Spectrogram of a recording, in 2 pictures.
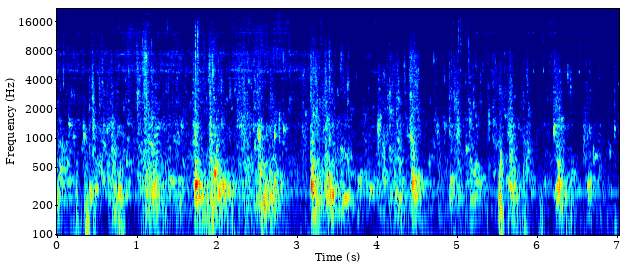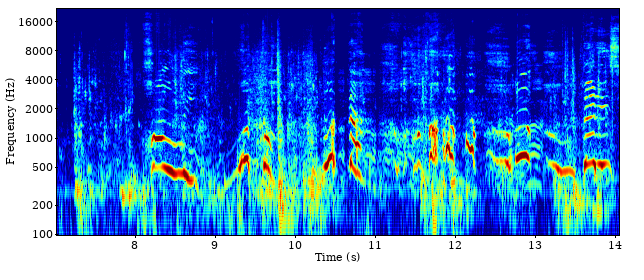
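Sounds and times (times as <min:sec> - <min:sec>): water slapping against boat hull: 0:00.0 - 0:14.0.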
